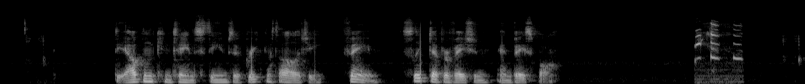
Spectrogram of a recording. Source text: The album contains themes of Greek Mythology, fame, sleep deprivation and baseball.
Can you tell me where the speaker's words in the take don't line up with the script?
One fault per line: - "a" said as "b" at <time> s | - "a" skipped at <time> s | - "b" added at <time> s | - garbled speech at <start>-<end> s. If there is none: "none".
none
